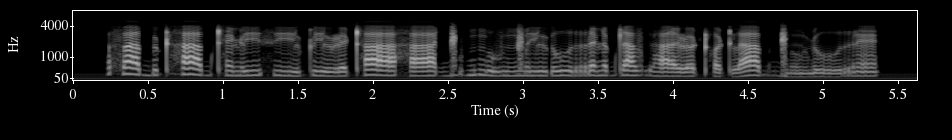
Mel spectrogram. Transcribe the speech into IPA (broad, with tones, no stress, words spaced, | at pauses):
faː˥˨b ɽu˥ʈhaː˥˨bʈʰɛ̃˨˩ ɳyː˧fyː˧˩˧ʈyː˨˩ ɭə˧˩˧ʈʰaː˥˨haː˧ ɡ͡ǁu˥bŋu˧˩˧vŋ͡ǁyː˧ ɽuː˥˨ ra˥ɳa˥bʈaː˥vɡʱaː˧ ɭɔ˥˨ ʈʰɔ˨˩ʈlaː˥b ɡ͡ǁũ˨˩vɳuː˧˩˧rɛ̃˥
